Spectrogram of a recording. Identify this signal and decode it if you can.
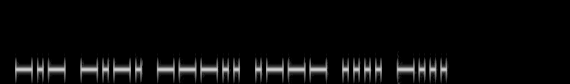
Morse code, heard as a keyed tone, about 22 wpm, 700 Hz. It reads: KC8JHB
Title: USA Callsign DE Callsign 22wpm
